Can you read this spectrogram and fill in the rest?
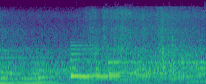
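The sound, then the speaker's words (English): A steady, continuous wash of ocean waves with a low rumbling undertone, blended with soft sustained tones, even and unbroken throughout with no voices. “The sleepy ocean calls you tonight”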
